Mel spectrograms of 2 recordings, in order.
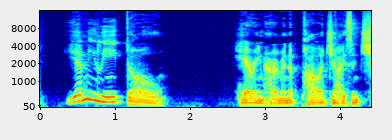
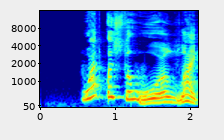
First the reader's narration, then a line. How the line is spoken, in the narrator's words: She cried out in exasperation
